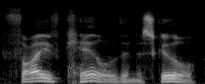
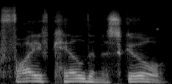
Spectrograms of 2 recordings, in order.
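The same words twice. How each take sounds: First: Slow, measured reading of "Five killed in the school"; headline read out. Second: "Five killed in the school?" as a stunned, disbelieving question; shocked repeat. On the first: Shown as a demonstration. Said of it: "I just see the newspaper and it's like". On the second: Retold or imitated. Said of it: "I walk past and I go".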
